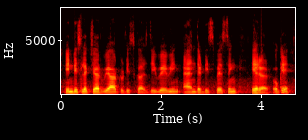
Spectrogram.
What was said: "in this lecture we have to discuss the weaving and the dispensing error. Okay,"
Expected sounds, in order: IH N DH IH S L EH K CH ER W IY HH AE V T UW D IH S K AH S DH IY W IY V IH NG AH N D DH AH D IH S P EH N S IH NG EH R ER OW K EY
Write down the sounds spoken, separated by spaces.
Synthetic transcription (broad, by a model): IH N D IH S L EH K CH ER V IY HH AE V T UW D IH S K AH S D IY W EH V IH NG AH N D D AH D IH S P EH S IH NG EH R ER OW K EY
